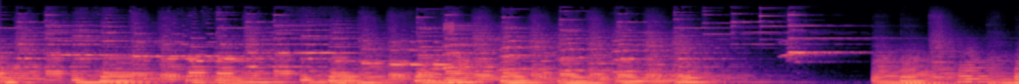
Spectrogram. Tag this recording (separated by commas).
Music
